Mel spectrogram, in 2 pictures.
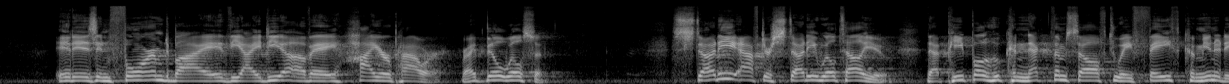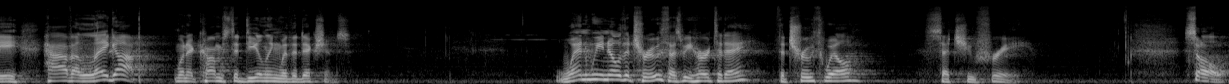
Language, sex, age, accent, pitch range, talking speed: English, male, 50-69, American, 135-180 Hz, 135 wpm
